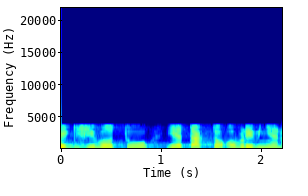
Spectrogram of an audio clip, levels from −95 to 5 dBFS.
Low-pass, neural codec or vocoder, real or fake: 3.6 kHz; none; real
